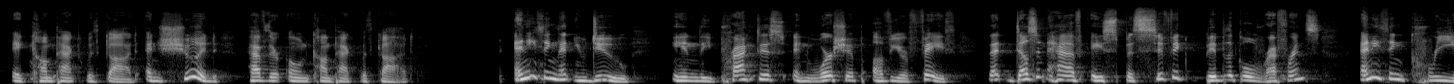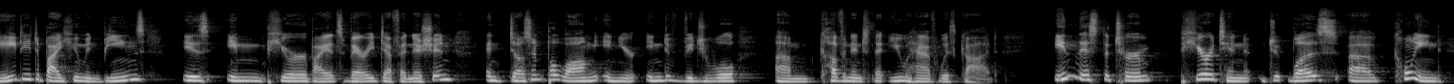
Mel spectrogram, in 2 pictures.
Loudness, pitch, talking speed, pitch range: -23 LUFS, 165 Hz, 130 wpm, 145-200 Hz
